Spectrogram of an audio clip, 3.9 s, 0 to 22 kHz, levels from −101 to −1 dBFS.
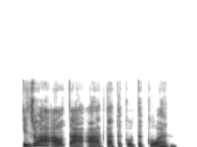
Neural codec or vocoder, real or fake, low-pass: vocoder, 44.1 kHz, 128 mel bands, Pupu-Vocoder; fake; 9.9 kHz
